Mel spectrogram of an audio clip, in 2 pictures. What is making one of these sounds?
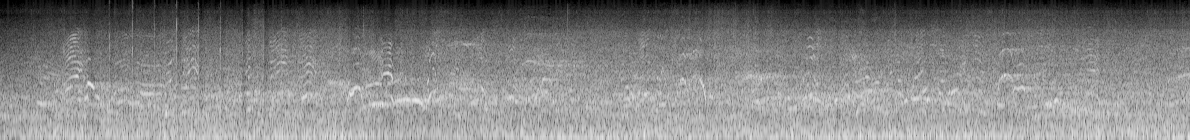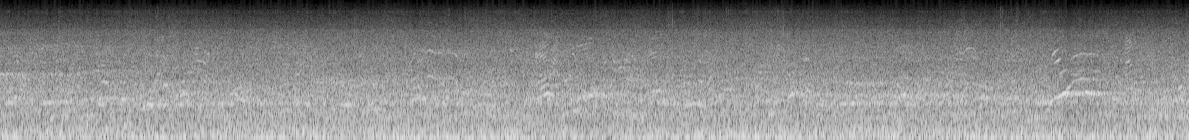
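Many children shout and shriek throughout, echoing in a large indoor hall.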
